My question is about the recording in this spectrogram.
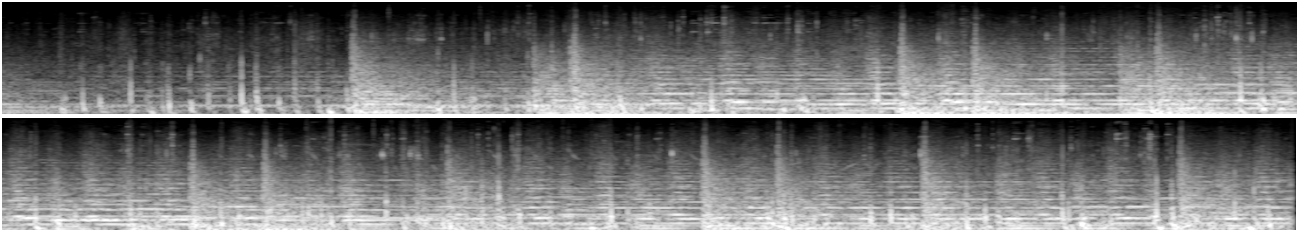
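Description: A horse galloping, its hoofbeats coming fast and close over grassy ground. Background music with held chords comes in about two seconds in and swells under the hoofbeats.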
